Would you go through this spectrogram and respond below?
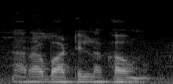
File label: arabaTel akauno he sat towards the feet, andamanese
